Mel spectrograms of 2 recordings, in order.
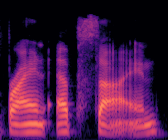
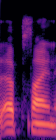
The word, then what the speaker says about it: Epstein: the manager's name is Brian Epstein and Brian the camera's on his face he doesn't even blank nothing so here's the thing his close colleagues and his friends said epine in his presence obviously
